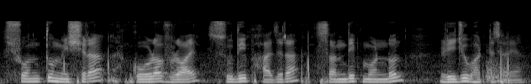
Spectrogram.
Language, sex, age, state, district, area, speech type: Bengali, male, 30-45, West Bengal, Paschim Bardhaman, urban, spontaneous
